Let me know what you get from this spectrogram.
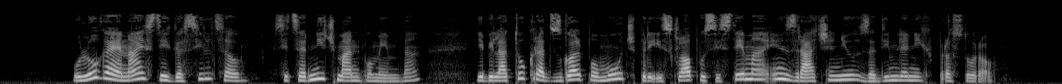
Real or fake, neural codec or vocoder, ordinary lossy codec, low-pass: real; none; MP3, 48 kbps; 19.8 kHz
